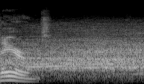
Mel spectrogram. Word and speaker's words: Arns: Is it Arns or Aarons? One of the media that I watched them, they were pronouncing it as Arns. One of the. We'll go with Arns. I'm from Pittsburgh. I've seen that before. It's Aarons.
